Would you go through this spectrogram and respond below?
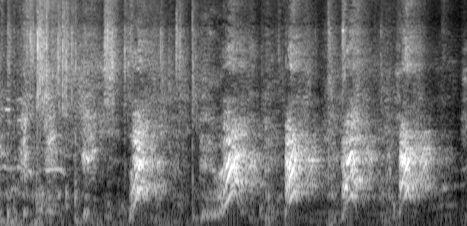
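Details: Pet German Shepherd called Leo, running hard after catching sight of another dog. A run of five rough barks, spaced about half a second to a second apart, over faint background noise.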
